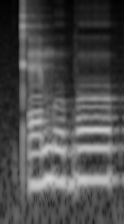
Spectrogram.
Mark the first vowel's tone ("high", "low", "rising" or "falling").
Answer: rising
